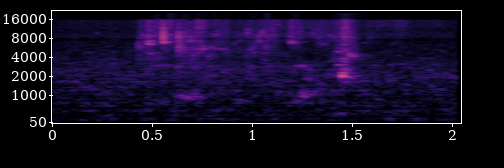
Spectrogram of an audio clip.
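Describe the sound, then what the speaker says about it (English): Drink poured from an oversized bottle into a glass, heard as a few faint, quiet drips and splashes with a brief louder splash near the end, alone with no talking. "we have our usual standard practice of pouring ourselves a glass"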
